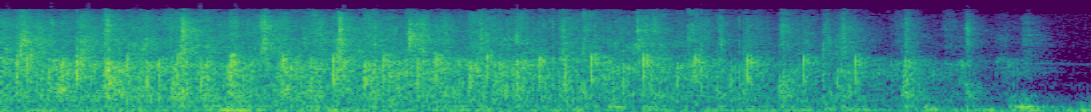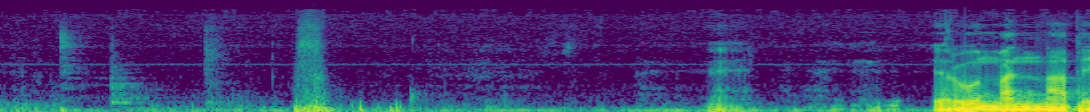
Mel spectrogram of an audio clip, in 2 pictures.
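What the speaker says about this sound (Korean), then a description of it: "우리 박수를 모시도록 하겠습니다" A church congregation at Sunday worship applauds to welcome a guest speaker, a burst of clapping that fades after about five seconds into quiet room sound with scattered taps, before a voice begins speaking at the end.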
